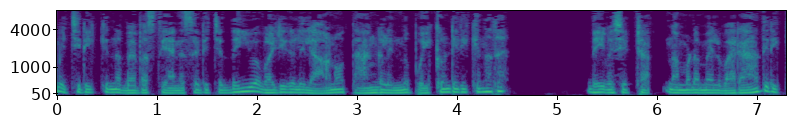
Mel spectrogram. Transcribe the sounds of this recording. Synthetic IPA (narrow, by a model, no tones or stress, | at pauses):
ʋet͡ɕːiɾikʲːunːɐʋje̞ʋɐst̪ʰeɐnusɐɾit͡ɕːɨd̪ejʋɐʋɐɻiɣɐɭilaːɳo̞ːt̪aːŋɡɐɭenːɨpojkʲːoɳɖiɾikʲːunːɐðɨ | d̪ejʋɐɕiʈʂɐnɐmːuɽe̞me̞ːlʋɐɾaːðiɾikʲː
